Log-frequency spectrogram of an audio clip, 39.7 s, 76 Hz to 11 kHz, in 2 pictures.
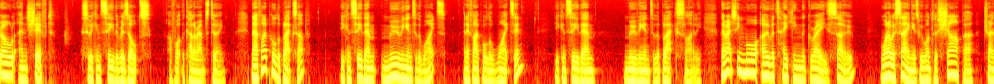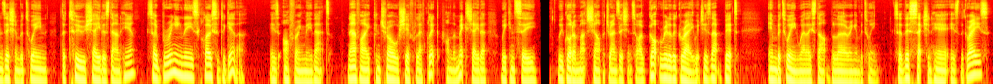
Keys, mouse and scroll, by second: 1.2 ctrl+shift+click, 5.4-8.2 drag, 10.1-13.1 drag, 23.3-28.0 drag, 29.6-33.4 middle drag, 33.4-36.7 drag, 37.6-39.7 drag.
